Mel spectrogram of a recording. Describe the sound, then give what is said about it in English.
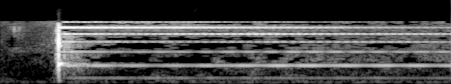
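A single meditation bell is struck once, giving a sharp metallic attack that settles into a long, steady ringing tone with clear overtones, sustaining without fading much. “As soon as we put a concept of ear, of body, of bell, of self,”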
